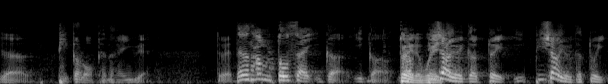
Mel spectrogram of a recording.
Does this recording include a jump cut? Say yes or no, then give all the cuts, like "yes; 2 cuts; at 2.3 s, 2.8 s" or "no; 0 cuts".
no; 0 cuts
